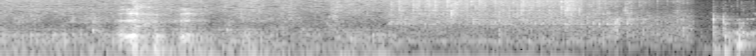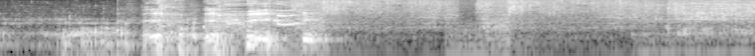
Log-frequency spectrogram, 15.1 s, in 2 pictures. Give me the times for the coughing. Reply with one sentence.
You can hear the coughing from 0.9 to 1.9 s and from 8.7 to 10.8 s.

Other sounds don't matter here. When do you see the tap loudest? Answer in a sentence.
The loudest moment of the tap is at 9 seconds.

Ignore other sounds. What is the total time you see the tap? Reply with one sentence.
You can hear the tap for 15 seconds altogether.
